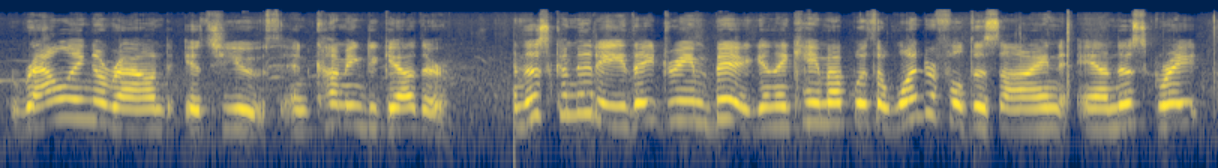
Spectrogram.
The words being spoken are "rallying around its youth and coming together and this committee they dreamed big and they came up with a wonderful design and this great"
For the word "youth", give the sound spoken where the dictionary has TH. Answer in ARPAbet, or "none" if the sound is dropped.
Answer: TH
